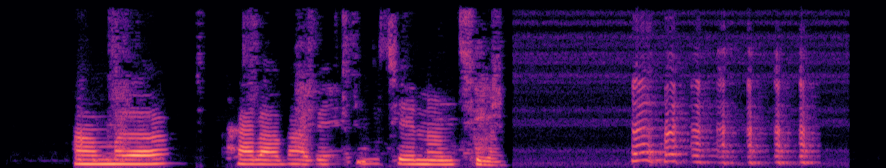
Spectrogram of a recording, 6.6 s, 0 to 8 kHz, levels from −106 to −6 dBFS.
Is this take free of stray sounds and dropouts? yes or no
no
